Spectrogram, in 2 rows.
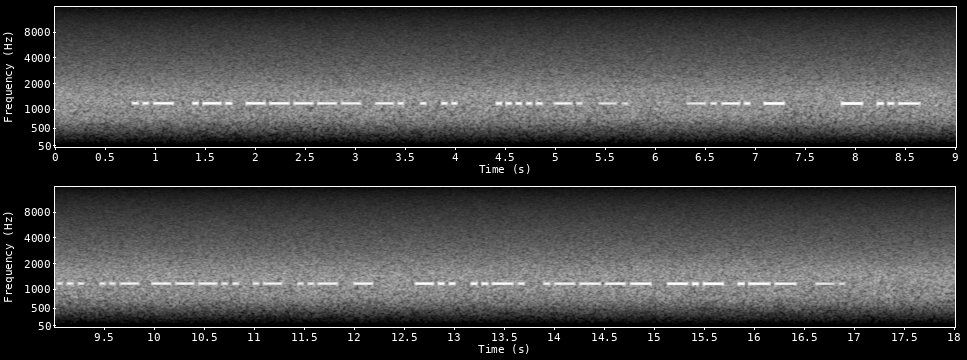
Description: Morse code, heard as a keyed tone, hand-sent with a straight key, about 23 wpm, 1170 Hz, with heavy radio static, fading and a narrow filter. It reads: UR0NEI 5NN CT TU SU8AUT DF1KWN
